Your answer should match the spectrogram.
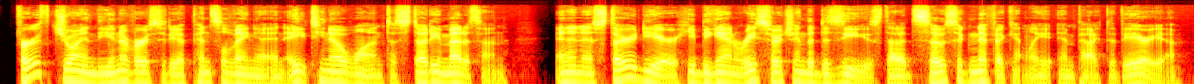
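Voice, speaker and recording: A man's voice: fairly low pitch, darkish tone, no echo, studio quality. A man with an American accent co-hosting a podcast, telling stories and chatting casually with a wry, joking manner. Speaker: podcast co-host. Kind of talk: casual chat and storytelling.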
